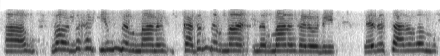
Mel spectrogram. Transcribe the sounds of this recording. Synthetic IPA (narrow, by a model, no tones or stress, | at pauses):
aːbʱɐʋɐnd̪ɐɦɐkiːmnirmaːɳɐmkɐd̪ɐmnirmaːnirmaːɳɐŋkɐɾoːd̪i | eːd̪ɨsɐrʋɐm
